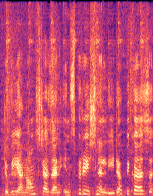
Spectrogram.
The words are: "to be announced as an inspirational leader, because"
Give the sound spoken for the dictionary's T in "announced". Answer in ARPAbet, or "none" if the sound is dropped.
T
